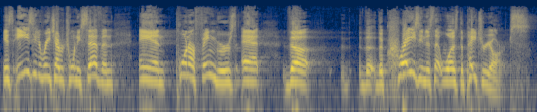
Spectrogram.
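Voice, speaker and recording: A male pastor delivers a sermon in a high, bright voice. He speaks forcefully and deliberately, repeating his main phrases for emphasis and turning to his listeners with rhetorical questions. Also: animated. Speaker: pastor preaching. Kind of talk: sermon to a congregation.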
